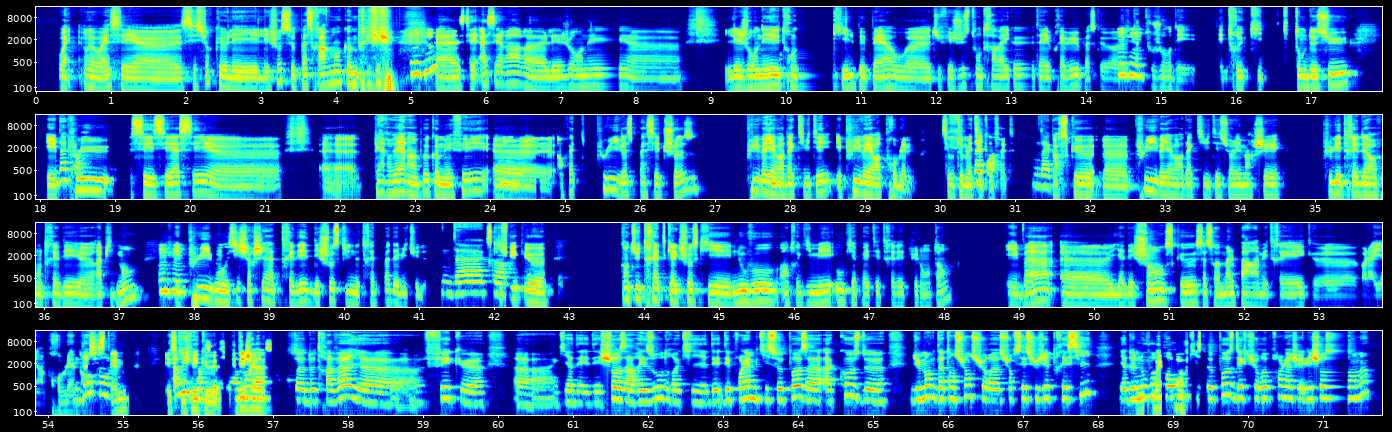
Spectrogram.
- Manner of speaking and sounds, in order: static; distorted speech; unintelligible speech; drawn out: "D'accord"; other background noise; stressed: "cause"; unintelligible speech
- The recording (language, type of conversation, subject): French, podcast, Comment utilises-tu une promenade ou un changement d’air pour débloquer tes idées ?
